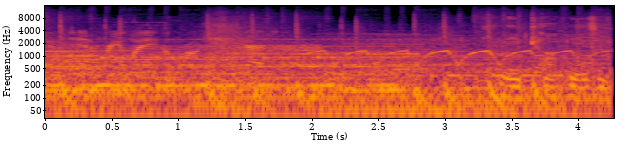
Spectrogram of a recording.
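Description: Police siren: a held wail that changes, a little over a second in, to a fast yelp of short rising chirps, about three a second, over low sustained background music.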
